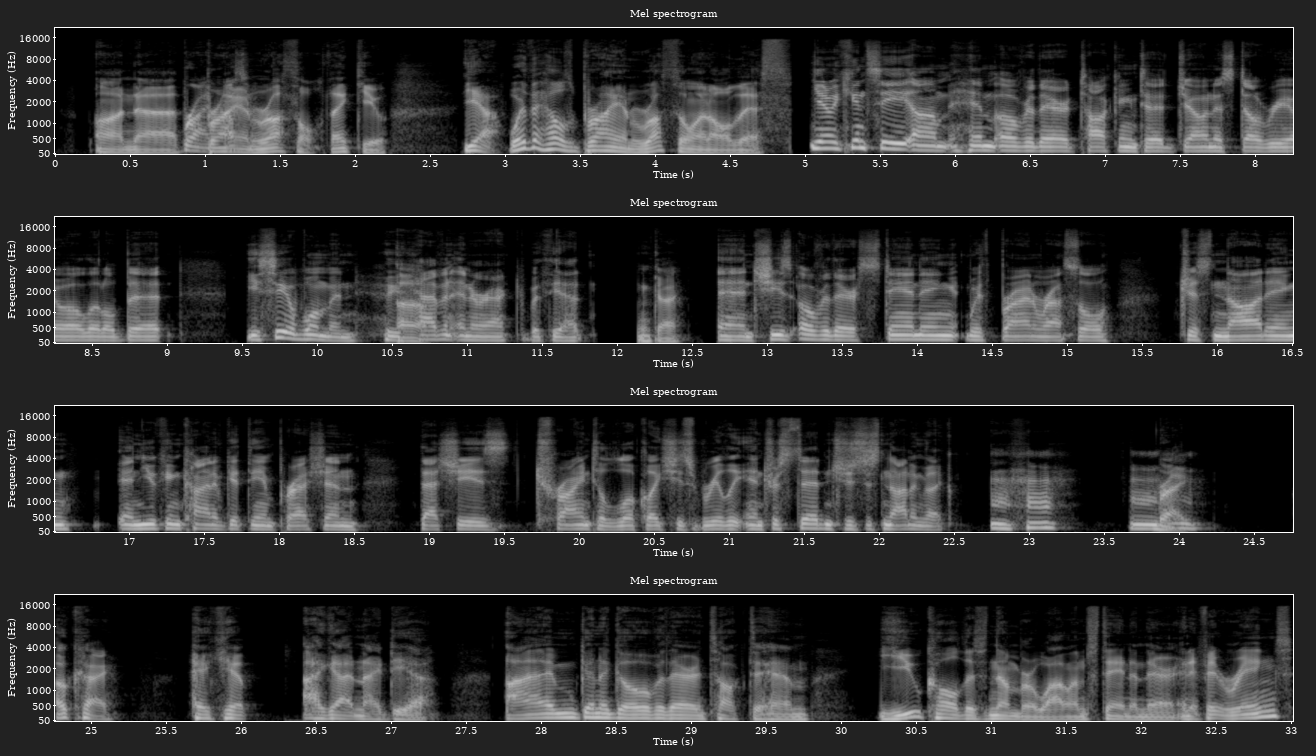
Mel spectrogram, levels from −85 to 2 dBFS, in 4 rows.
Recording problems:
none

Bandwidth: 15 kHz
